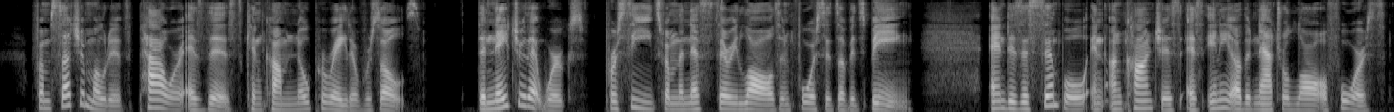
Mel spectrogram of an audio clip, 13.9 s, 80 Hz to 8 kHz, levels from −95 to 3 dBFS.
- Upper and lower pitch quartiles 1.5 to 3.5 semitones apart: No, average, 4.3 semitones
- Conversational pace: Yes, average, 170 wpm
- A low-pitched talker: No, medium, 160 Hz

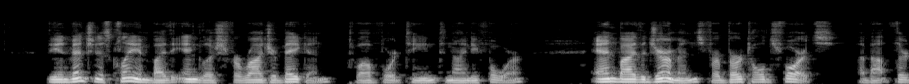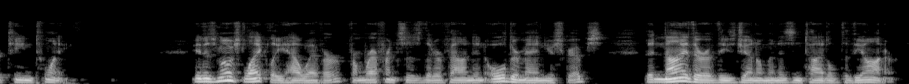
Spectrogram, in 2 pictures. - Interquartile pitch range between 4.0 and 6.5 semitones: Yes, average, 4.3 semitones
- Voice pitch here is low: Yes, low, 100 Hz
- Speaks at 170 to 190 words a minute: No, average, 145 wpm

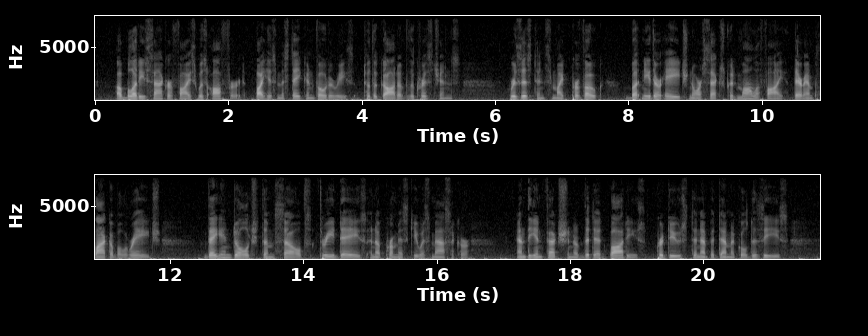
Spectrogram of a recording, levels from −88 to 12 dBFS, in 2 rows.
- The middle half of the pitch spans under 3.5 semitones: Yes, narrow, 2.5 semitones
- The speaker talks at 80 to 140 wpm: Yes, slow, 135 wpm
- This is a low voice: Yes, low, 120 Hz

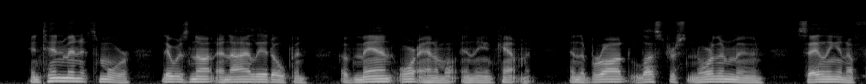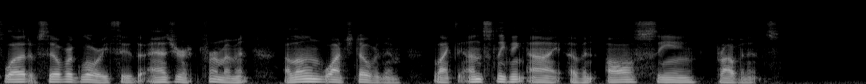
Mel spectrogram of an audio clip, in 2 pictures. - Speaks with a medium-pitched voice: No, low, 110 Hz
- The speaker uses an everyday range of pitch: Yes, average, 3.5 semitones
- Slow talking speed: No, average, 165 wpm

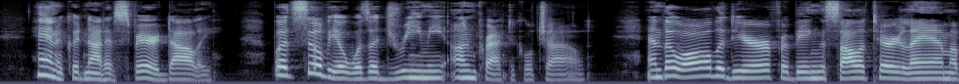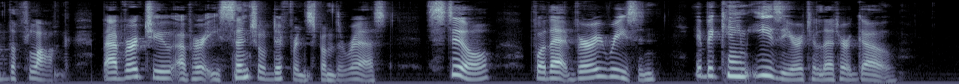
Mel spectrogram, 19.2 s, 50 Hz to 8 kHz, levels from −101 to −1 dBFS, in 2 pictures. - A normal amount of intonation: Yes, average, 4.3 semitones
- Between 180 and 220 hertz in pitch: Yes, medium, 185 Hz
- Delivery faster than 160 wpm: No, average, 145 wpm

